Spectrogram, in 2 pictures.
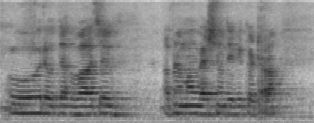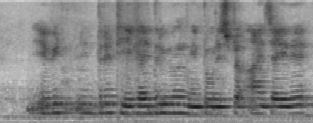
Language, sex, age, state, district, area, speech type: Dogri, male, 18-30, Jammu and Kashmir, Reasi, rural, spontaneous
